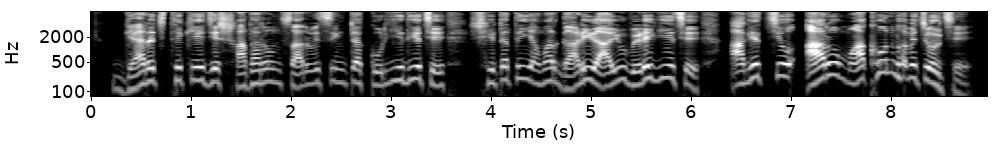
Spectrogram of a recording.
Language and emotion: Bengali, happy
